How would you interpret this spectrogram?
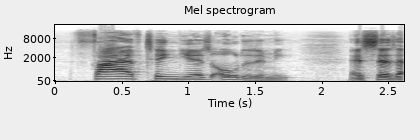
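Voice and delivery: ordinary talk, nothing marked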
